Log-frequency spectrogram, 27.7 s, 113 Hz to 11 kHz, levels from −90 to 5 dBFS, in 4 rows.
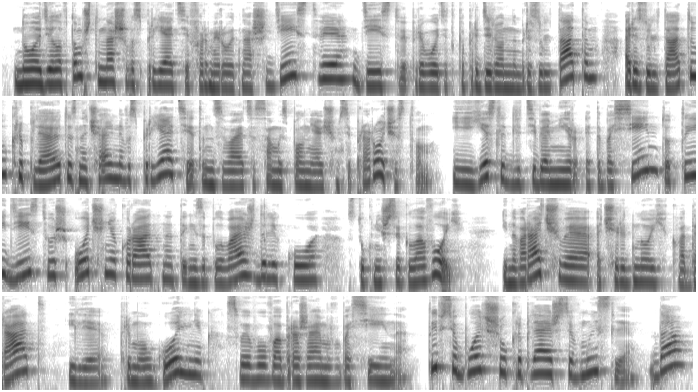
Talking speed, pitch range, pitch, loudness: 125 wpm, 180-255 Hz, 200 Hz, -28 LUFS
